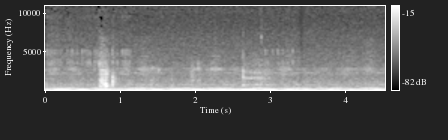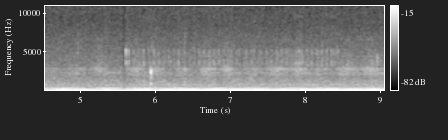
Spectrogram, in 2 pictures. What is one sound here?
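A woman speaks softly and calmly, close to a microphone.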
